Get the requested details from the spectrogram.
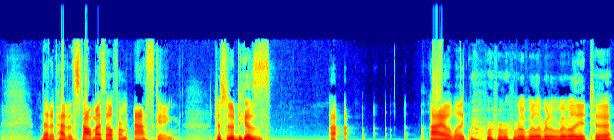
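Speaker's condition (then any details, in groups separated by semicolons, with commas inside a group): Stuttering; therapy over past 3 years: fluency shaping, stuttering modification, voluntary stuttering, subway talks with strangers; stuttering during recording, long repetitive stutter, pauses and takes a breath; big blocks, stops and exhales during blocks, often anticipates stutter before words; repeated sounds, blocks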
